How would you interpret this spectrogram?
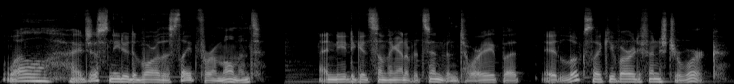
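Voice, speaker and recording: An actor playing a calm, protective young hero in an audio drama, terse and matter-of-fact. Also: male voice, lowish voice, quick pace, creaky, faint music behind. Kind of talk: fan audio drama acting.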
